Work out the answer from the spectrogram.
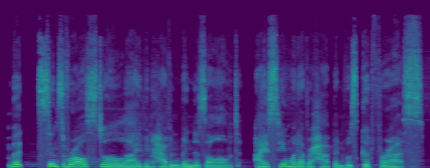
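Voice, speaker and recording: A woman's voice: medium pitch, steady tone, normal speed, in a large hall, slight background noise, lightly acted. An actress playing a relieved, matter-of-fact townswoman in a video game.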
